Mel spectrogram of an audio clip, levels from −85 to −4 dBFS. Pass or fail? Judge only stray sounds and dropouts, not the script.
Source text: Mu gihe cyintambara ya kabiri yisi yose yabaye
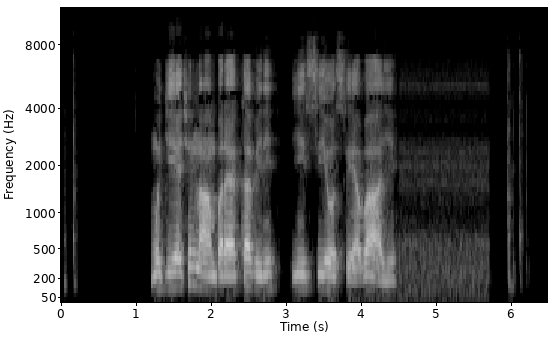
pass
